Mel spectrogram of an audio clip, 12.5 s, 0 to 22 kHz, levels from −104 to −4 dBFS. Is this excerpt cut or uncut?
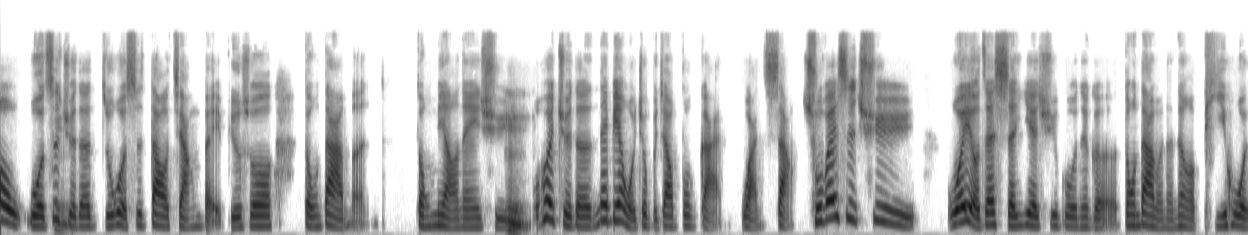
uncut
